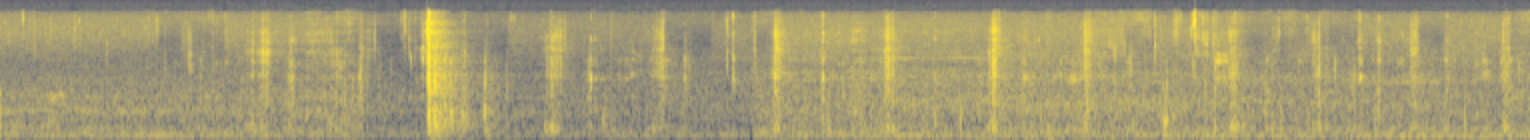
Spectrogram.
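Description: Kimchi eaten with tofu soup at close range: soft, intermittent chewing and crunching with wet squishes, one sharp loud bite early on, then quieter irregular bites without speech.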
